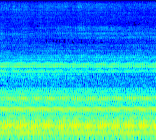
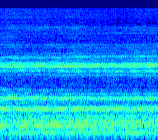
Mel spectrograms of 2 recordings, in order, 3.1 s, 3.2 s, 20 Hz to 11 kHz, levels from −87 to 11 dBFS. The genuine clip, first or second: first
